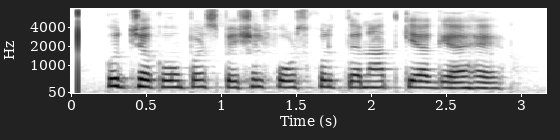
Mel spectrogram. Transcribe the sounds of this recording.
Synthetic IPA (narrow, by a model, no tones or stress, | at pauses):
kʊt͡ʃʰd͡ʒɐɡõpɐɾspeːʃəlfoːɾskot̪ɛːnaːt̪kijaɡɐjaɦɛː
